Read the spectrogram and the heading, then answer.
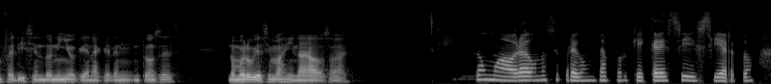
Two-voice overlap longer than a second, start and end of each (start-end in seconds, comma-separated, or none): none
